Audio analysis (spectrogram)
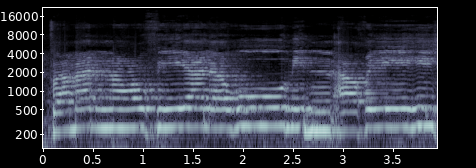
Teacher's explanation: یہاں غنہ نہیں کرنا کیونکہ آگے حروف حلقی آ گئی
